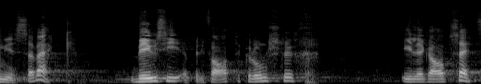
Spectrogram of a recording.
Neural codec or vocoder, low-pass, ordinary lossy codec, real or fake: none; 14.4 kHz; none; real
